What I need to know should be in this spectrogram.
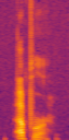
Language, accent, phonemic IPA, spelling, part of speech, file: English, US, /ˈʌpɹɔːɹ/, uproar, noun / verb, En-us-uproar.ogg
- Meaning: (noun) 1. Tumultuous, noisy excitement 2. Loud, confused noise, especially when coming from several sources 3. A loud protest, controversy, or outrage; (verb) To throw into uproar or confusion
